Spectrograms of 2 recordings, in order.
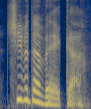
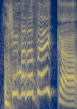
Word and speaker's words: Civitavecchia: So let's hear the correct pronunciation if she has it. Civitavecchia. Civitavecchia.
